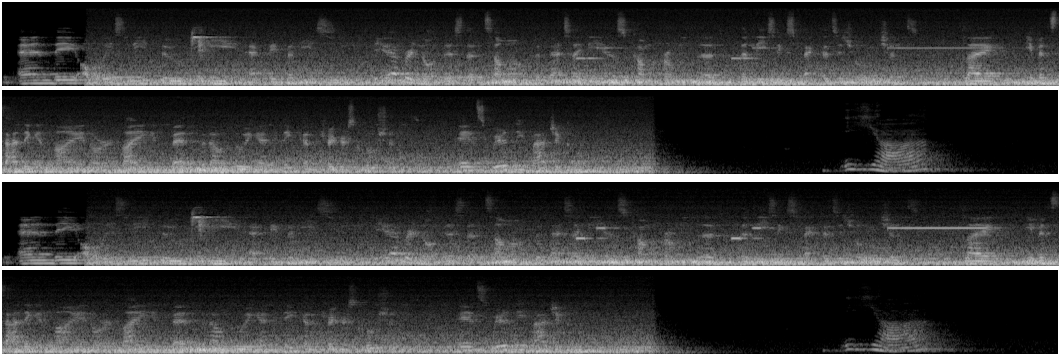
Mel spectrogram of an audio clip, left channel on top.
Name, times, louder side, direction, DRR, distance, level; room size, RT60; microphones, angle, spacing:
voice 1, 0.2-3.3 3.7-14.7 15.1-16.5, left 1 dB, 35° left, 4 dB, 1.2 m, -28 dB
sound 1, 0.8-17.1, left 1 dB, 10° left, 0.6 m, -23 dB
Telephone, 0.8-1.3 4.3-4.8 5.7-6.0 7.3-7.6 8.9-9.9, right 7 dB, 35° right, 0.9 m, -31 dB
voice 2, 18.9-19.8, left 1 dB, 85° left, 4 dB, 1.3 m, -35 dB
22.0 x 13.5 x 2.8 m, 1.2 s
head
